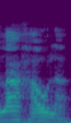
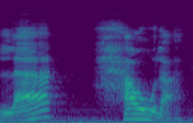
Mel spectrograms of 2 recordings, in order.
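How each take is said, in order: First: The h is a light, plain breath sound. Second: The h is a deep sound from the throat. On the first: The speaker calls it wrong. "অনেকেই বলতেছে লা হাউলা" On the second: The speaker calls it right. "এটা গলার মধ্যে নিয়ে পড়তে হবে"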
